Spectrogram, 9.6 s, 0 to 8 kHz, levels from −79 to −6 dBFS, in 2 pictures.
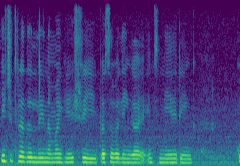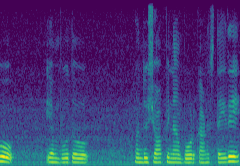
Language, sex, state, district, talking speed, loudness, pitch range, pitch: Kannada, female, Karnataka, Bidar, 75 wpm, -19 LUFS, 180-205 Hz, 195 Hz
